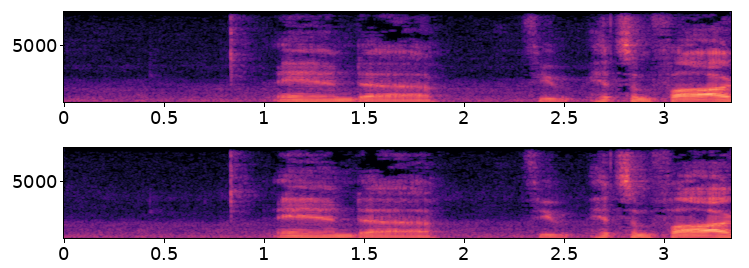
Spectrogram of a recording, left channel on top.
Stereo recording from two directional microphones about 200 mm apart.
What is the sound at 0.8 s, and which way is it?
Speech, 25° left (ahead or behind).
